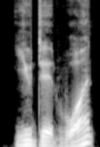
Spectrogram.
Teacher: Rising intonation to show surprise.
